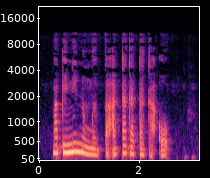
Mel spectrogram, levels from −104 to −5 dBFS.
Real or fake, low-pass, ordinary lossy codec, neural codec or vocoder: real; 10.8 kHz; MP3, 48 kbps; none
